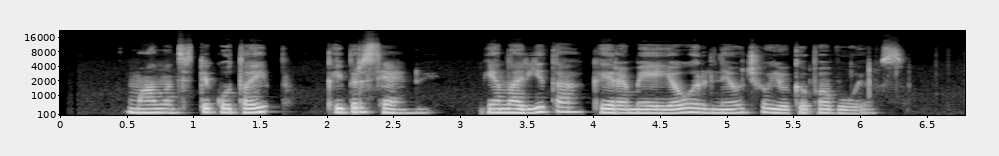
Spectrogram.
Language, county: Lithuanian, Marijampolė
